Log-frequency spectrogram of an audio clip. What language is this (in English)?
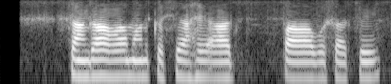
Marathi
